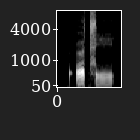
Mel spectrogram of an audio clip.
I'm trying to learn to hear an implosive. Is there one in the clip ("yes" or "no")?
no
